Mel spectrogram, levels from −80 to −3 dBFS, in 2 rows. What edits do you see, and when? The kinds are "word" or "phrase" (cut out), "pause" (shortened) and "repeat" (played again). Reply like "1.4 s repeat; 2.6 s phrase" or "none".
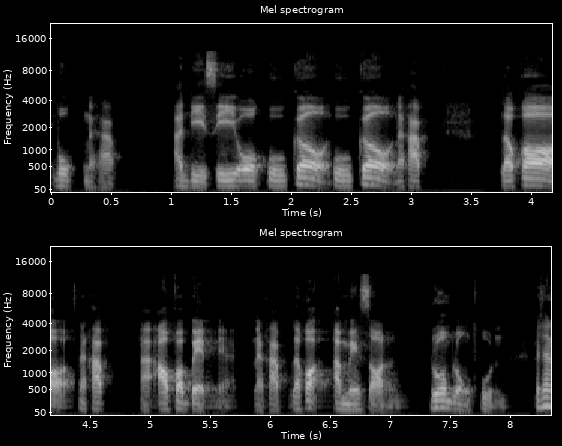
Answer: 2.3 s repeat; 4.4 s word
